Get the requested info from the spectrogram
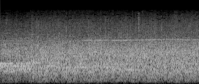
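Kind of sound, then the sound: crowd, applause in Congress chamber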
